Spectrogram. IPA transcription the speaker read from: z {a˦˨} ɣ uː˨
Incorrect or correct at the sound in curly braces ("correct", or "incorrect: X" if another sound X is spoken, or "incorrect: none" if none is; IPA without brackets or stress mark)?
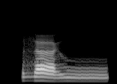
correct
